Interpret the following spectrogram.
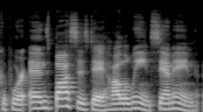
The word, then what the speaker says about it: Samhain: ends, Bosses Day, Halloween, Samhain, or Samhain, it's pronounced Samhain, right?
